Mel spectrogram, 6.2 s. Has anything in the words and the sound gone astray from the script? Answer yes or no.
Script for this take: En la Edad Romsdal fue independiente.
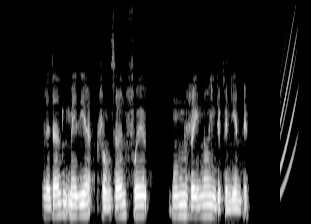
yes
